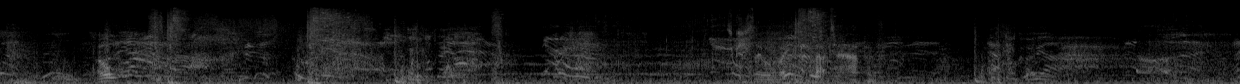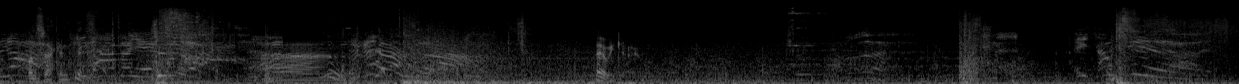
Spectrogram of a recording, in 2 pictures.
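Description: Blows and impacts thud sharply during a fight.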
